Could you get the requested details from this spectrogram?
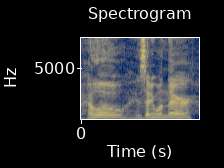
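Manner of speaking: loud, high call into the dark. Pretend. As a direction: shout it out to find someone. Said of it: "you then call out".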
